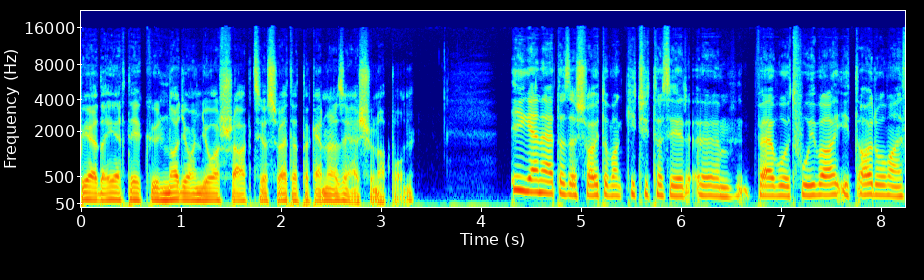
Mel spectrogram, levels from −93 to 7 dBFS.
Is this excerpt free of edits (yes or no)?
yes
